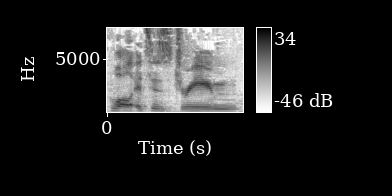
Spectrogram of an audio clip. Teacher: Fijaos que la H prácticamente no la pronuncia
